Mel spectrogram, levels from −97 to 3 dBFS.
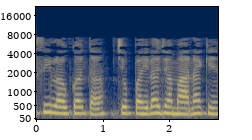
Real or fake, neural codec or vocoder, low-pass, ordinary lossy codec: fake; vocoder, 22.05 kHz, 80 mel bands, Vocos; 7.2 kHz; MP3, 32 kbps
